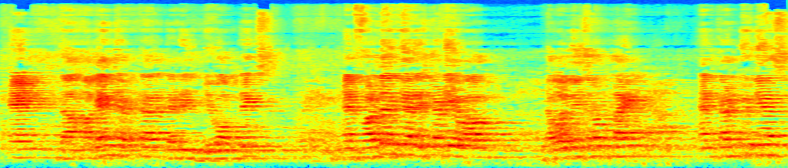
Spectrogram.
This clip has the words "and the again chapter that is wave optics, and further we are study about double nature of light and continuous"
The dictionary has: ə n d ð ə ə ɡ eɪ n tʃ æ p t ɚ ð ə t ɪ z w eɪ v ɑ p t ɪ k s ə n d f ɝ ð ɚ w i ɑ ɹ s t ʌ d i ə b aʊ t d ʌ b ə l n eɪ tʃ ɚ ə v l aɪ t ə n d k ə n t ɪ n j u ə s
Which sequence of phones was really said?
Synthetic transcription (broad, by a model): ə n d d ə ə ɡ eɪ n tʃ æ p t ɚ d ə t ɪ z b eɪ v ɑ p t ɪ k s ə n d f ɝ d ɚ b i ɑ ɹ s t ʌ d i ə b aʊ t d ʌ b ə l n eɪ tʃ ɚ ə p l aɪ t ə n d k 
